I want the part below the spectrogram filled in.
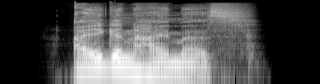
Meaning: genitive singular of Eigenheim
- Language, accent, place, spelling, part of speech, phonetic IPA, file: German, Germany, Berlin, Eigenheimes, noun, [ˈaɪ̯ɡn̩ˌhaɪ̯məs], De-Eigenheimes.ogg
